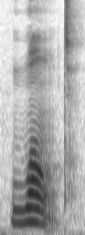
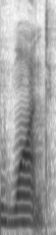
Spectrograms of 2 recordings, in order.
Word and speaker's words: won't: that might be puzzling won't won is a reduction of will not it's pronounced with an o diphthong and usually with a stop t at the end for the people who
